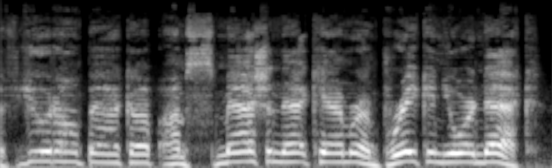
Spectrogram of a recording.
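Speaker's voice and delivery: threatening holler, pitched way up. Retelling the man's threat to smash the camera: imitating a man yelling a threat. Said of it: "he's yelling at me and says".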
